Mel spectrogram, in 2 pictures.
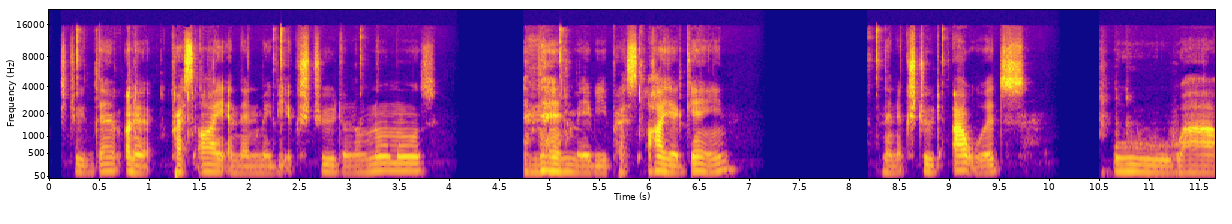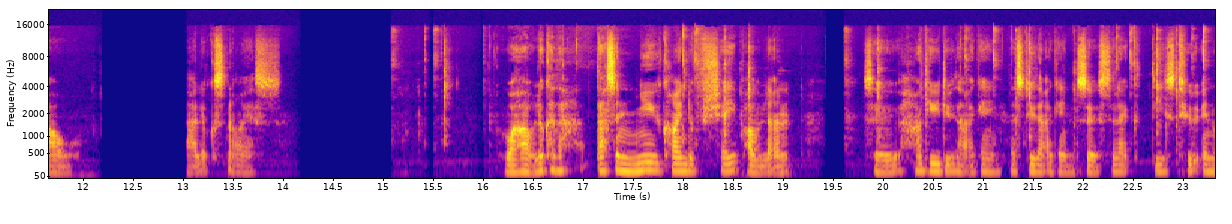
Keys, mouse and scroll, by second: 0.1 shift+click, 1.2 i, 3.1 click, 6.0 i, 8.9 click, 15.2 Tab, 15.5 click, 15.7-18.1 middle drag, 18.1 click, 18.5 Tab, 18.7 middle click, 18.9-19.4 scroll up 1, 19.4 drag, 20.0 middle click, 20.9 shift+click, 21.5 middle click, 22.3 shift+click, 23.1 shift+click.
